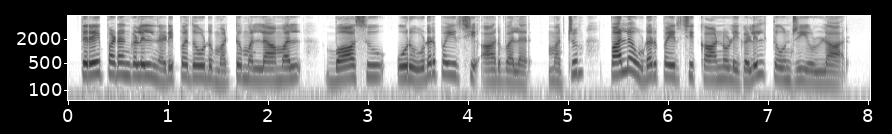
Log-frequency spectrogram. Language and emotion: Tamil, neutral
